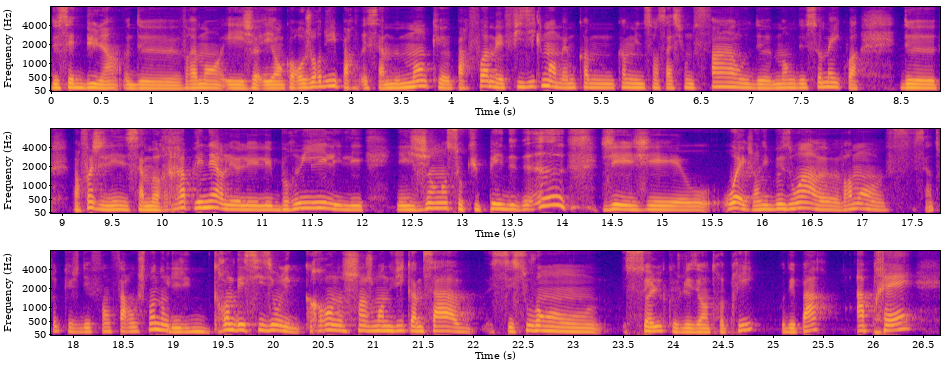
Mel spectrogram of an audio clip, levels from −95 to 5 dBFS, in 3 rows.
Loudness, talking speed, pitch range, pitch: -18 LUFS, 185 wpm, 130-170 Hz, 145 Hz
